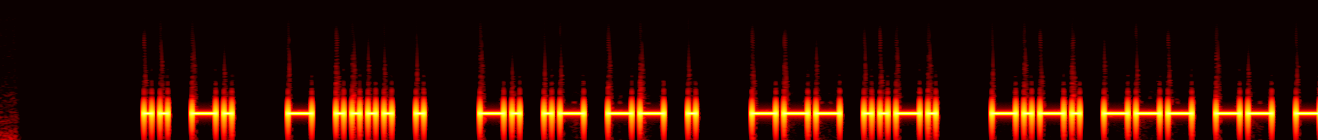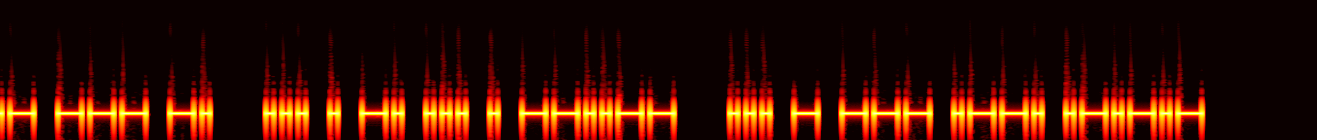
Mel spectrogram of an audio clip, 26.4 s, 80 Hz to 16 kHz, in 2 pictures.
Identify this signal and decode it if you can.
Morse code, heard as a keyed tone, about 15 wpm, 700 Hz. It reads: IN THE NAME OF COMMON SENSE, STOP.
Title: Sentences from Top 1000 Words - Review Part 4 - 15wpm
